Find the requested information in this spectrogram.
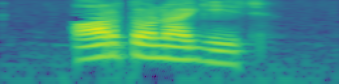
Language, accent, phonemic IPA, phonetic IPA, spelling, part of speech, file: Armenian, Eastern Armenian, /ɑɾtonɑˈɡiɾ/, [ɑɾtonɑɡíɾ], արտոնագիր, noun, Hy-արտոնագիր.ogg
- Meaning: patent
